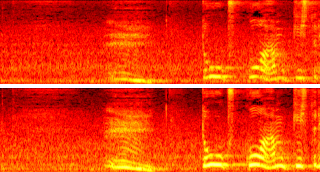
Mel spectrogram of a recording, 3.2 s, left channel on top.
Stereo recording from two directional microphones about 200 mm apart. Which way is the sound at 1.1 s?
60° right (ahead or behind).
